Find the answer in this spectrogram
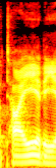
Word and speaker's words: Taieri: We've got the Taieri Bloke Shed, or Taieri as it's supposed to be pronounced.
